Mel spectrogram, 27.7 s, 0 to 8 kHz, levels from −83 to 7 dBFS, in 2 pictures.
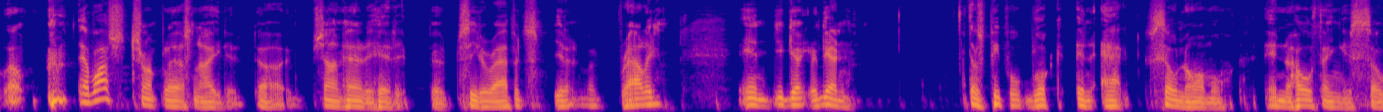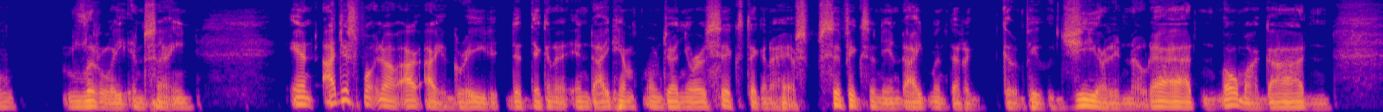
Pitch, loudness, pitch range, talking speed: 100 Hz, -22 LUFS, 90-115 Hz, 165 wpm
